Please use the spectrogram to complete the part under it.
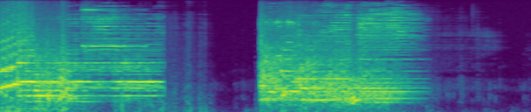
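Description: A bright, cheerful game jingle plays twice.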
